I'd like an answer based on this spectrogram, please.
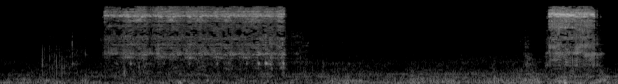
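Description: Fly reel's click-and-pawl drag buzzing as a large hooked char is played: one long burst of about two seconds starting a second in, and a short burst near the end, each starting and stopping abruptly.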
